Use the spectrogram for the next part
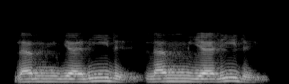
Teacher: hukum-hukum bacaannya yaitu ee yang pertama ada mim sukun di sana mim sukun yang bertemu dengan haruf Ya maka dibaca izhar syafawi atau jelas di bibir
